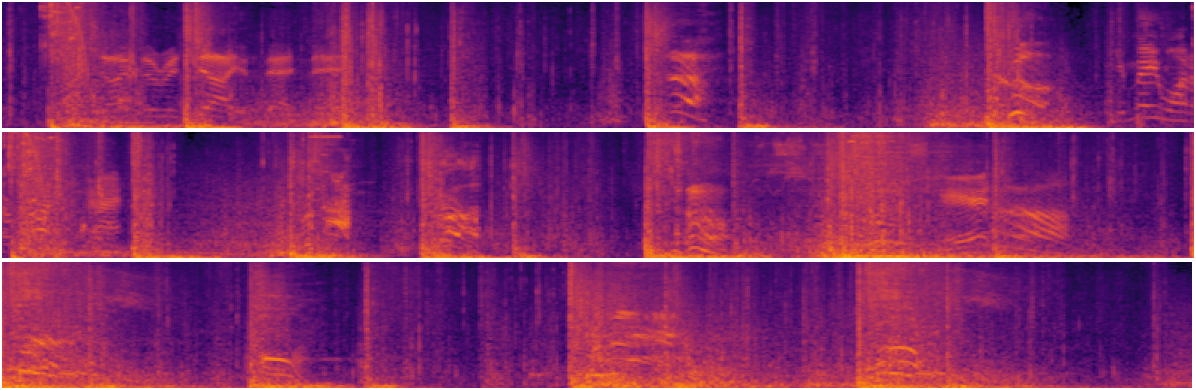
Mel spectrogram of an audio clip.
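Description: Heavy punches and kicks thud again and again in a fast brawl.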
